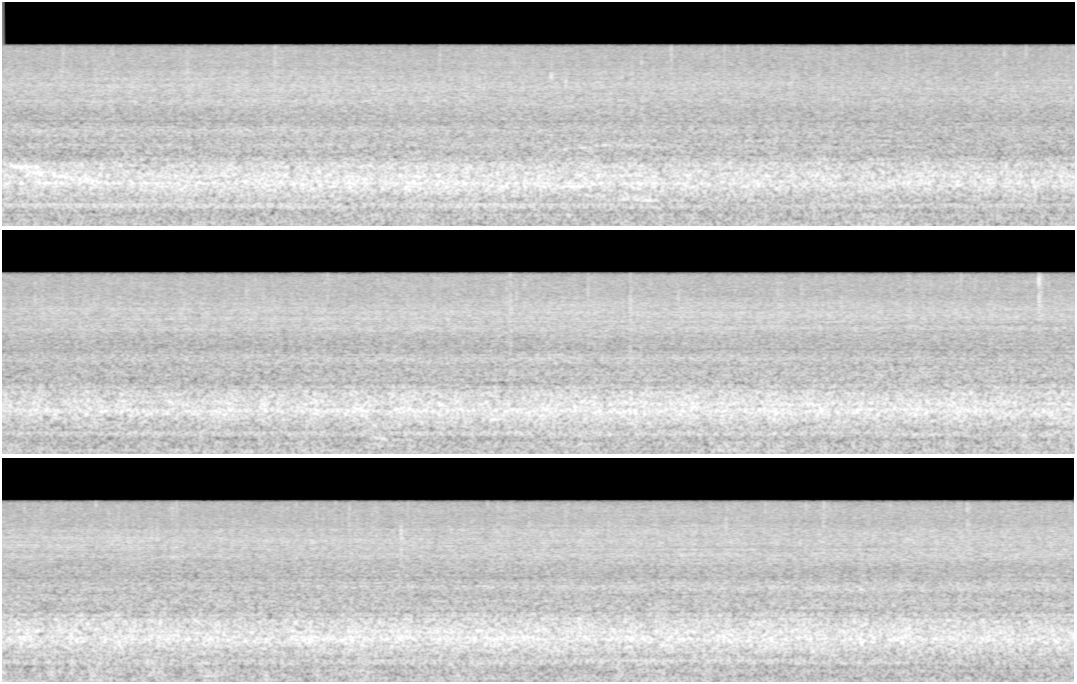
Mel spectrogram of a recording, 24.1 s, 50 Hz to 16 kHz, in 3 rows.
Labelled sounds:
0.1	0.3	humpback whale, 0.84 to 1.2 kHz

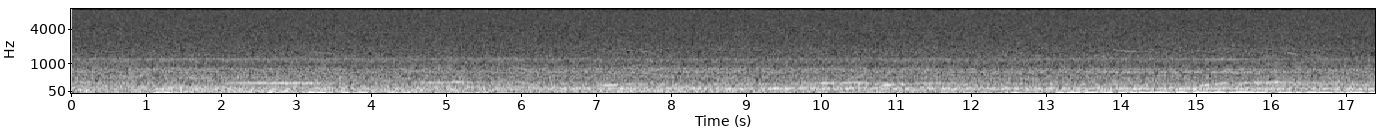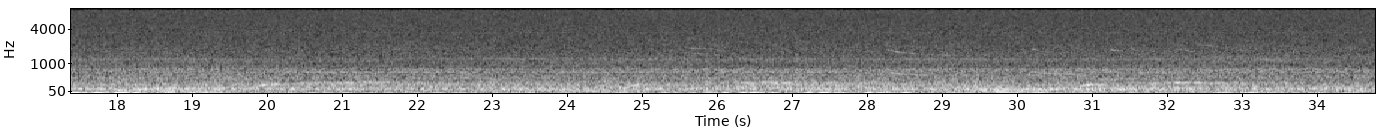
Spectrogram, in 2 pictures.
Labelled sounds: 13.9	14.2	killer whale, Bigg's (transient), 1.7 to 1.9 kHz
28.3	28.5	killer whale, Bigg's (transient), 1.6 to 1.9 kHz

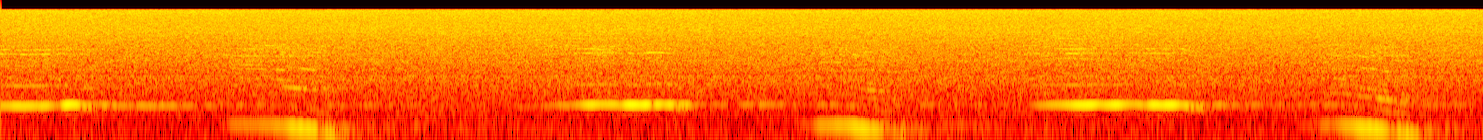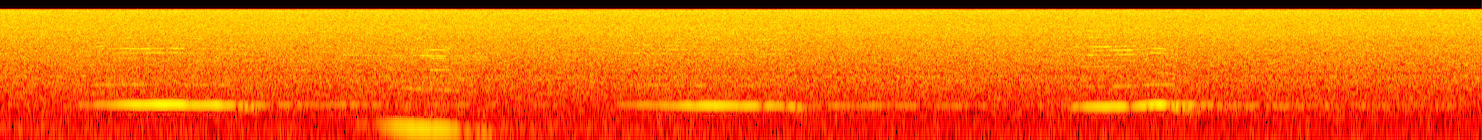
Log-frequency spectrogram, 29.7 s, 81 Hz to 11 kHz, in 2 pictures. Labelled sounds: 5.8	6.1	humpback whale, 1.9 to 2.0 kHz
10.6	10.9	humpback whale, 1.9 to 2.0 kHz
17.0	17.4	humpback whale, 1.9 to 2.0 kHz
19.0	19.3	humpback whale, 1.4 to 1.6 kHz
25.7	26.2	humpback whale, 1.8 to 2.2 kHz

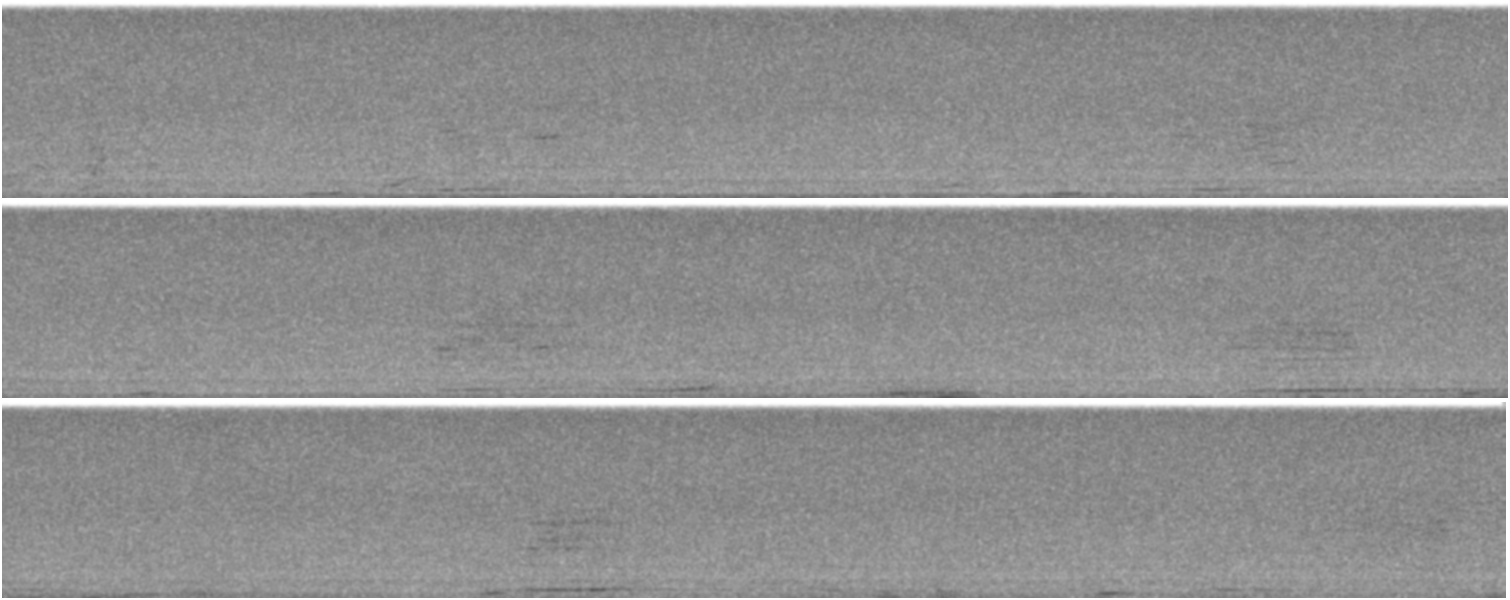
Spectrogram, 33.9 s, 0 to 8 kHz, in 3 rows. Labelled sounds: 9.5	9.8	humpback whale, 1.4 to 1.6 kHz

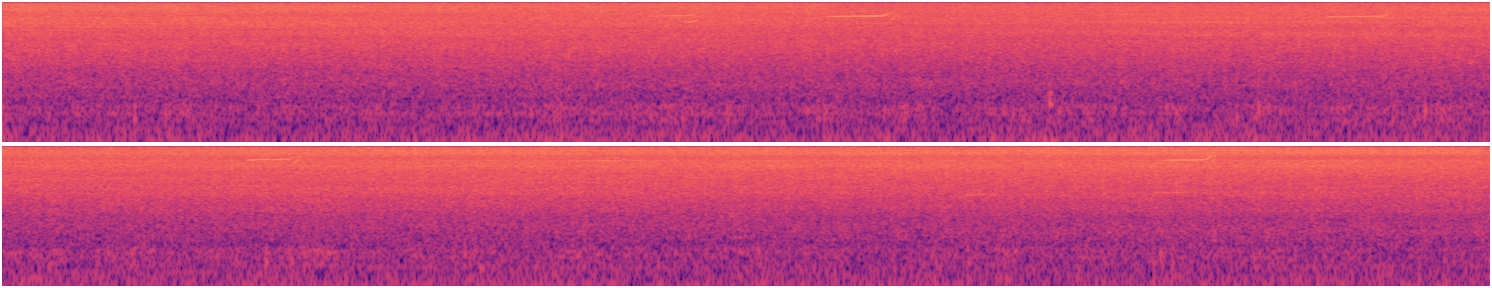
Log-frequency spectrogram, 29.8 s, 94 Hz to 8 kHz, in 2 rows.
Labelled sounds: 8.2	8.9	killer whale, 4.6 to 5.6 kHz
13.2	13.9	killer whale, 4.9 to 5.2 kHz
17.2	17.8	killer whale, 4.5 to 5.7 kHz
26.4	27.0	killer whale, 4.9 to 5.8 kHz

